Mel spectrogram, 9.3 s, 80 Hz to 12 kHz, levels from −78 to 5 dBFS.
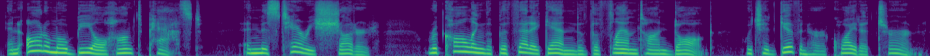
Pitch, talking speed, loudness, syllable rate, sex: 195 Hz, 150 wpm, -18 LUFS, 4.9 syllables/s, female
